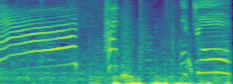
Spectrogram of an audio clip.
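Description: A cartoon boy's exaggerated whining cry: one wail that rises in pitch and holds for under a second. It is followed by a quick run of low thuds.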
